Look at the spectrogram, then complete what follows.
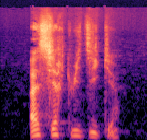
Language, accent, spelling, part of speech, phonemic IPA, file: French, France, acircuitique, adjective, /a.siʁ.kɥi.tik/, LL-Q150 (fra)-acircuitique.wav
- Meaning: acyclic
